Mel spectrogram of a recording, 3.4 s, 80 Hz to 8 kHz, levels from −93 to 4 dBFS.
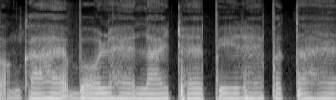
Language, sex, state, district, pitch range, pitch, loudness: Hindi, male, Chandigarh, Chandigarh, 140-150 Hz, 145 Hz, -18 LUFS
